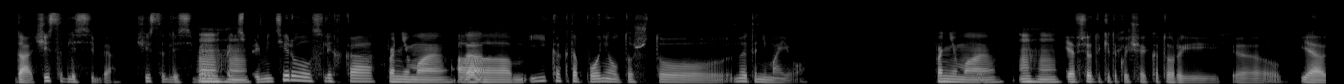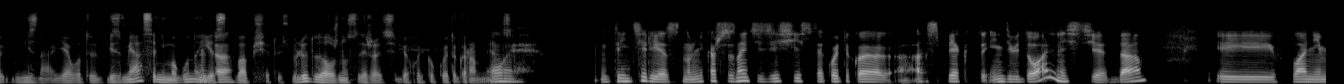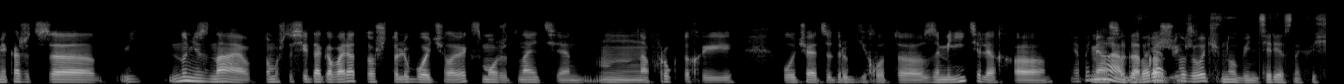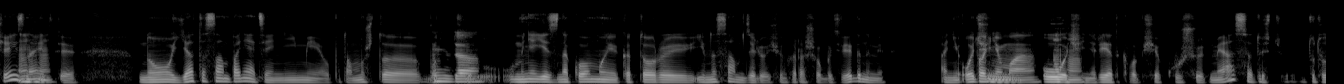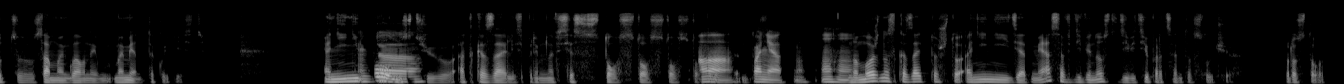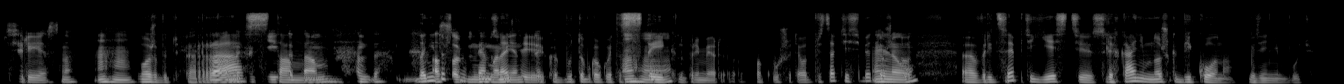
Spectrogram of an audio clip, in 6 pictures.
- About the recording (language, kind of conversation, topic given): Russian, unstructured, Почему многие считают, что вегетарианство навязывается обществу?
- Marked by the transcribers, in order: tapping; chuckle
